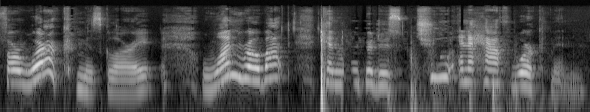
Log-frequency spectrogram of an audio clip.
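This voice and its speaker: A woman plays a curt, businesslike technical manager in an old-time radio play. Her voice is fairly high with lively intonation. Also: slow pace, noisy background, exaggerated voice. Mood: dismissive.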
